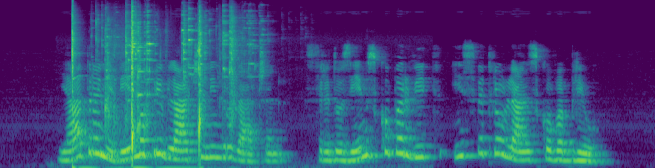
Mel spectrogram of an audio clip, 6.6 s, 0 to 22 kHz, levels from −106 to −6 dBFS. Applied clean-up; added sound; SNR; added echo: none; Shatter; -1 dB; none.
